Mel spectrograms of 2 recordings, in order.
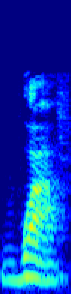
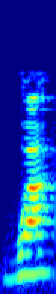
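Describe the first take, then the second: First: The syllable is said on a low tone. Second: The syllable is said on a high tone. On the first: It means exist or be available. "If you apply do to a" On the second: It means come. "if you apply me mark, which is I tone mark"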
